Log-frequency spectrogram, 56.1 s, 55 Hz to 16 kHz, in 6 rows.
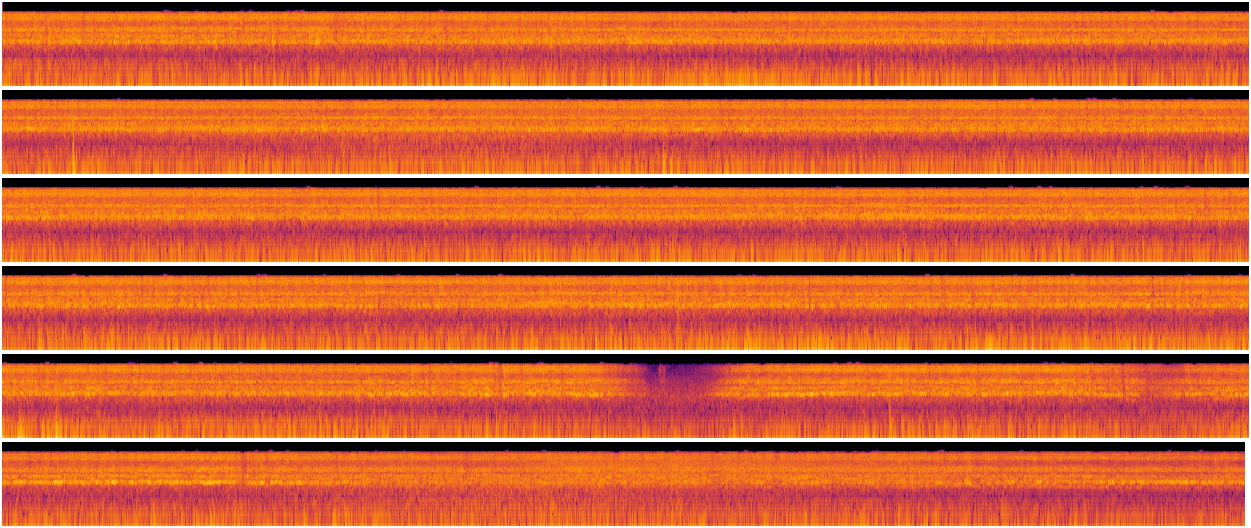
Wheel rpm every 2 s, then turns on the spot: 160, 160, 170, 160, 160, 160, 160, 160, 160, 160, 160, 160, 160, 160, 160, 160, 160, 160, 160, 160, 140, 110, 150, 130, 130, 110, 110, 100.
none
